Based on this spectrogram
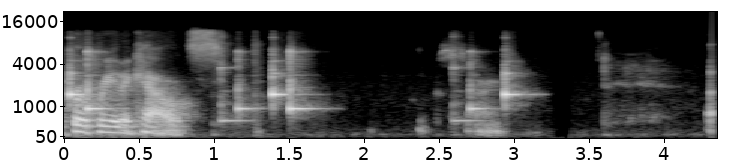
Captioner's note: phone ringing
